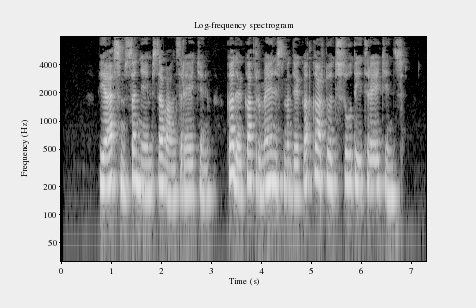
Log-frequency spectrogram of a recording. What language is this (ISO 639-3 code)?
lav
